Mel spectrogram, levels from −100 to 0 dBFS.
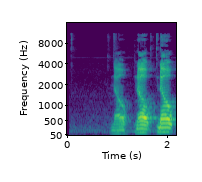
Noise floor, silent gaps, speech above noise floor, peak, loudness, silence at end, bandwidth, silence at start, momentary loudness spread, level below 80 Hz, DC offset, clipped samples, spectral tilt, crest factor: -66 dBFS; none; 45 dB; -4 dBFS; -22 LUFS; 0 s; 11 kHz; 0.9 s; 12 LU; -64 dBFS; under 0.1%; under 0.1%; -5.5 dB/octave; 18 dB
